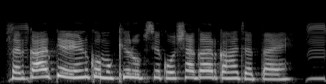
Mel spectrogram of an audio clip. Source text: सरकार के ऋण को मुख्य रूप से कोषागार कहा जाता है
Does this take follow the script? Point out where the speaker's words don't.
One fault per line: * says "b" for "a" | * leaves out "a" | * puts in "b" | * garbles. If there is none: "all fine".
all fine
